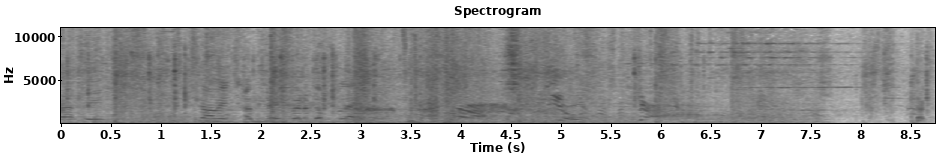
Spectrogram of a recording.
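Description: A heavy weapon strikes a large creature with loud thuds.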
